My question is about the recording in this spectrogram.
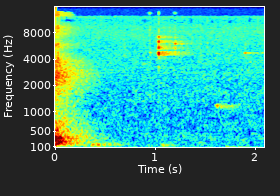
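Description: Near silence: faint room tone after a voice trails off, with a faint short click about a second in.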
